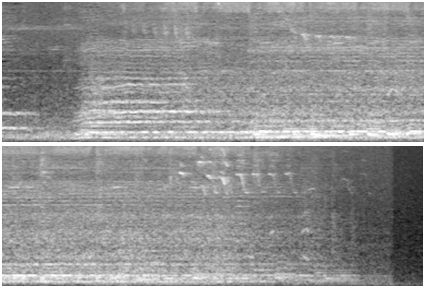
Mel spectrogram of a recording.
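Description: A song sung by a choir of voices. It dips briefly, comes back about a second in, then fades out near the end.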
